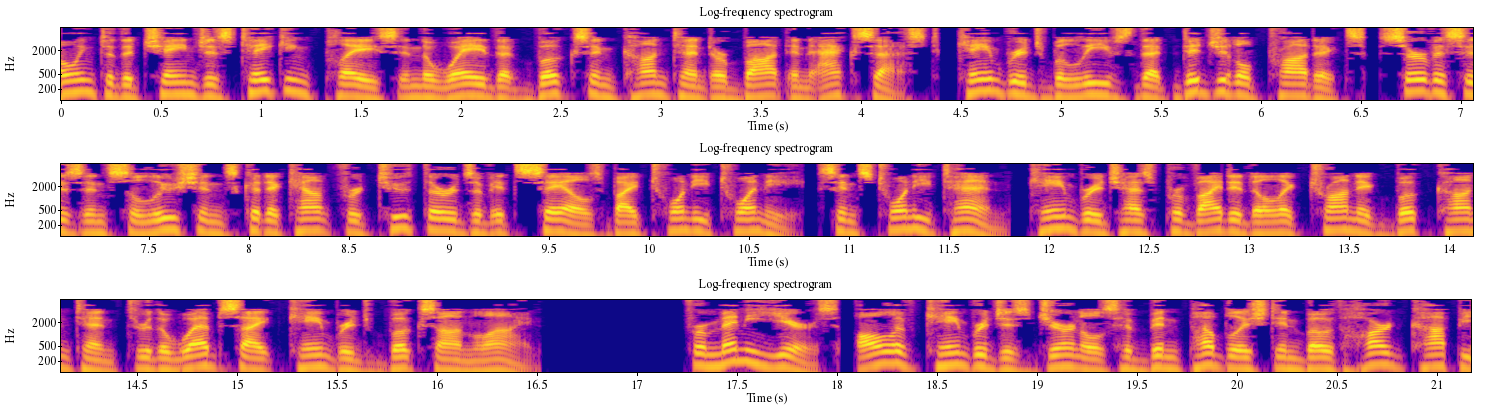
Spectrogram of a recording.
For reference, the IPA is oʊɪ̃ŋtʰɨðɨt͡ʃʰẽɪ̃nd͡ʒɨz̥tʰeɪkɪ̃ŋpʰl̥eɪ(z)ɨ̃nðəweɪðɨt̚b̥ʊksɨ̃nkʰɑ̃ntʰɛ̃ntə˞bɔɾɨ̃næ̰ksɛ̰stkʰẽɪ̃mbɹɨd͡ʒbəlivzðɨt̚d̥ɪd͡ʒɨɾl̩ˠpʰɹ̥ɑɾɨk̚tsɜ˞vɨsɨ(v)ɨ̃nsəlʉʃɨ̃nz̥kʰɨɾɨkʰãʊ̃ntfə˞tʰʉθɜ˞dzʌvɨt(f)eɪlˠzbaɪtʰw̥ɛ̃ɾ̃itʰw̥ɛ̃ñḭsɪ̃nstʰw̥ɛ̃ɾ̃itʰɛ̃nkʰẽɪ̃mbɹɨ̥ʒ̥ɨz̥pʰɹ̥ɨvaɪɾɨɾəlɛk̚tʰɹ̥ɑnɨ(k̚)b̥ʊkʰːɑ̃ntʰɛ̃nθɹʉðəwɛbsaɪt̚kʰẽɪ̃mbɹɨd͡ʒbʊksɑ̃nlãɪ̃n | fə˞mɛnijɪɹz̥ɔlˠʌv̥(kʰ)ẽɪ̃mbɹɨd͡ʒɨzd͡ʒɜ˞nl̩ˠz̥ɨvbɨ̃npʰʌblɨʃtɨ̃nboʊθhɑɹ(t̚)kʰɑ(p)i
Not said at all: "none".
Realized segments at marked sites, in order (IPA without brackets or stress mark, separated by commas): s, z, s, k̚, kʰ, d̚, p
